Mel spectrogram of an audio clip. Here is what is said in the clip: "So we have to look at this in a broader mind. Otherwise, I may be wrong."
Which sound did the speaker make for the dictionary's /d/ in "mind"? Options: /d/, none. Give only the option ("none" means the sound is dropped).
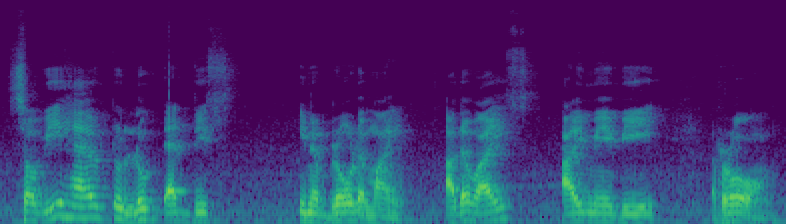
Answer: /d/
